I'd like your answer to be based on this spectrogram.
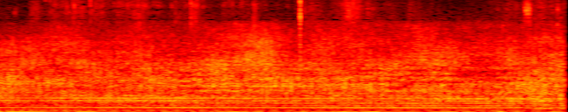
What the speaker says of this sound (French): C'est l'hélicoptère.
